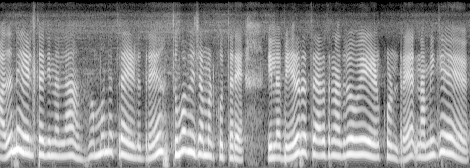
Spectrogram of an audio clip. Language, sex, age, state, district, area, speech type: Kannada, female, 30-45, Karnataka, Mandya, rural, spontaneous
